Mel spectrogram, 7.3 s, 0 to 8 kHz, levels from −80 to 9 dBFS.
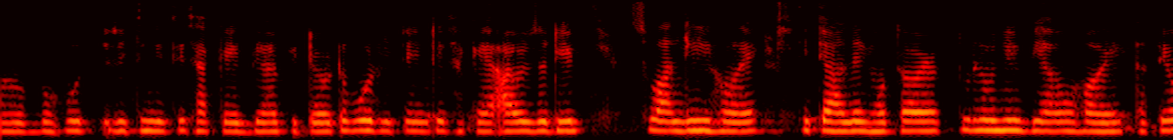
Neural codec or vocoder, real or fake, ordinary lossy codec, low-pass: codec, 16 kHz, 2 kbps, FreqCodec, smaller model; fake; none; none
